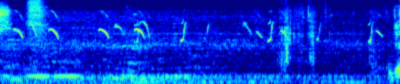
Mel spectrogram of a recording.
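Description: Chicks about two weeks old peeping in a group: many short, high peeps, several a second, each falling slightly in pitch.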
